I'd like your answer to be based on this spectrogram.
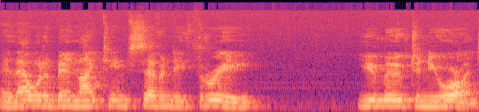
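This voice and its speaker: A man with an American accent, fairly high in pitch, monotone and flat at a moderate pace, amid noticeable background noise. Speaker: interviewer. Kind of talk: interview questions.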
